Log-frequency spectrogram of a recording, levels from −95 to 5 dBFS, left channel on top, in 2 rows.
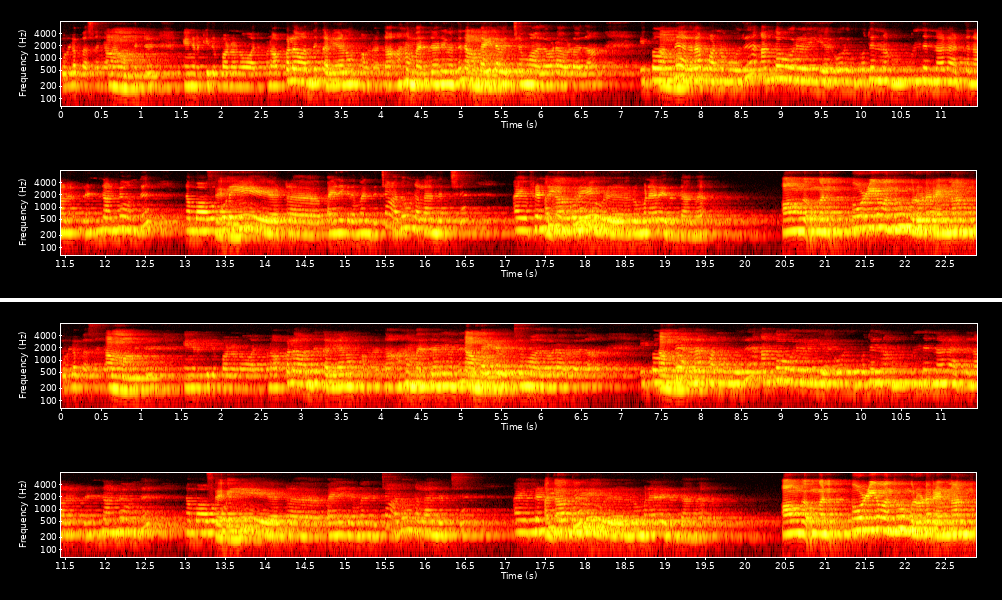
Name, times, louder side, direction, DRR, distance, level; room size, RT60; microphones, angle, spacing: voice 1, 0.0-12.6 13.0-16.6 17.1-19.5, left 2 dB, 65° left, 6 dB, 1.0 m, -23 dB
voice 2, 0.6-1.0 5.0-5.5 7.5-7.8 13.4-13.7 17.5-18.2 20.5-22.8, right 1 dB, 25° right, 2 dB, 0.9 m, -20 dB
12.5 x 5.9 x 7.7 m, 2.4 s
head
